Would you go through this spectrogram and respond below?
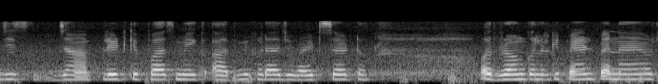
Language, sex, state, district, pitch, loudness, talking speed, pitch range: Hindi, female, Uttar Pradesh, Shamli, 235 Hz, -16 LUFS, 180 wpm, 225-240 Hz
